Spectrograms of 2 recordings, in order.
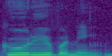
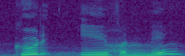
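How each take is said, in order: First: The two words run together without a break. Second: The two words are said separately with a break. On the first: The speaker calls it right. "Bacanya good evening" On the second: The speaker calls it wrong. "bukan good evening"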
